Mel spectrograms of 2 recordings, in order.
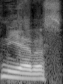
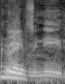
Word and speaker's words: Nieves: His older brother, Jersey, and Jagger have both told me several times, it's Nieves. That's what they want. So that's what I call him. Do you remember the first time I heard that name? That's what I pronounced it was Nieves. And I said Neves.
